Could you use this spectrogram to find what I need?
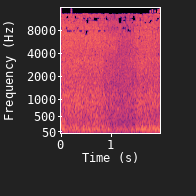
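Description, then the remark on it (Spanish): Heavy surf roars steadily with strong wind on the Asturian coast of Spain, under a red alert for giant waves of almost 9 metres. A dense, continuous rumbling wash of noise, heavy in the low end, loud throughout with no voices. “Toda la costa asturiana está en alerta roja y riesgo máximo por olas gigantes y fuerte viento en nuestro litoral.”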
